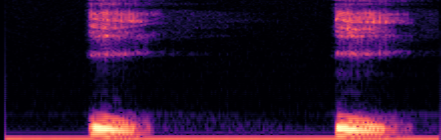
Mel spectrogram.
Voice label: iota long, ntgreek phoneme

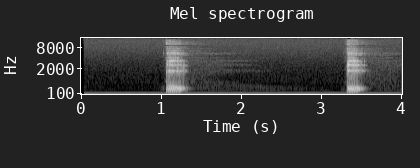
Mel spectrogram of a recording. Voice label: upsilon, ntgreek phoneme

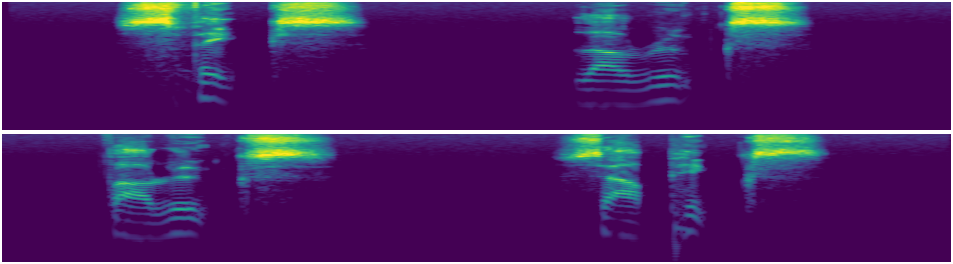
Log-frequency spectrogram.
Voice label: drill, ntgreek

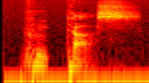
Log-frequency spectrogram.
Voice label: "houtos", Greek

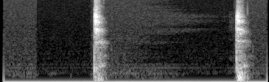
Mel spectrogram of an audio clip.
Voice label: tau, ntgreek alphabet phoneme

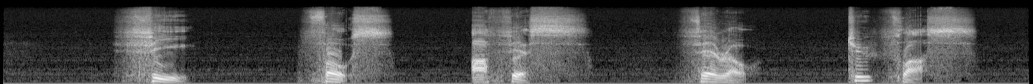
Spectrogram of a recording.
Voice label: drill, ntgreek

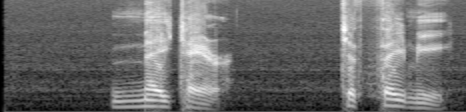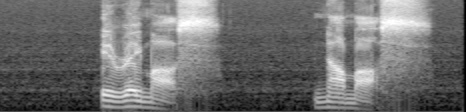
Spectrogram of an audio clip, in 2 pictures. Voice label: drill, ntgreek

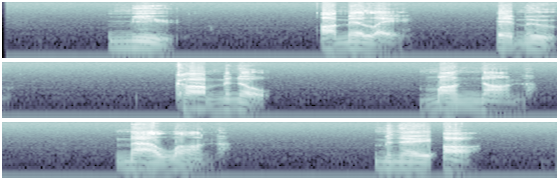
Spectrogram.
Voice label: drill, ntgreek

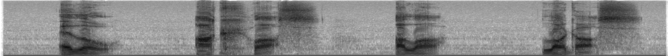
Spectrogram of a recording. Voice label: drill, ntgreek

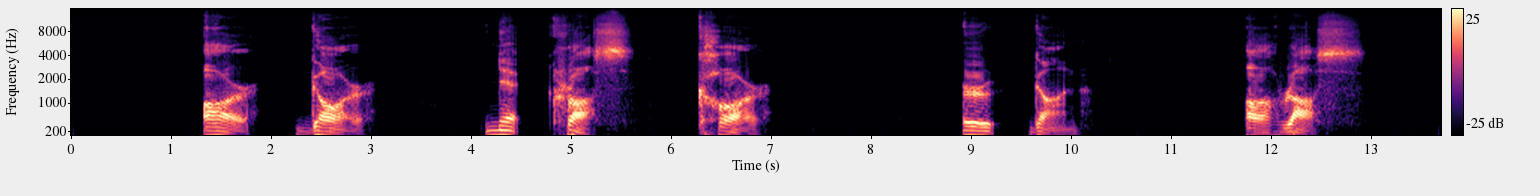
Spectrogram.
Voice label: drill, ntgreek

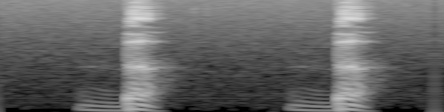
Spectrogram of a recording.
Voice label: beta, ntgreek alphabet phoneme

